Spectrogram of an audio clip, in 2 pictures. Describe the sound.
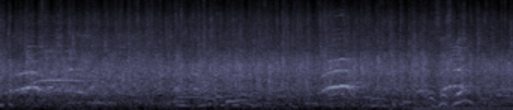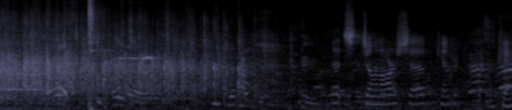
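Audience applause and cheering welcome a guitar player invited up on stage, a dense, steady clapping that gradually thins and fades as people begin talking.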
